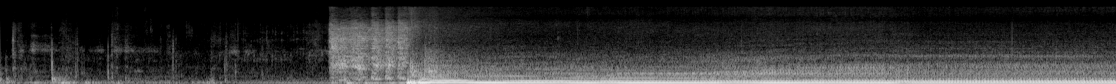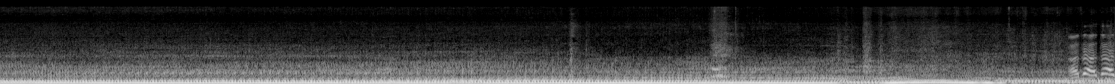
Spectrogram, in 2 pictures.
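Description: A drift car's engine cranks briefly, catches, and settles into a loud steady idle rumble close by, with a small revving swell near the end.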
